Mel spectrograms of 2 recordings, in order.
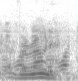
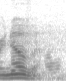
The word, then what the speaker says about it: Vernova: going to go into turbines made by GE Verona excuse me I mispronounced it vernova in Florida New York pattern energy will use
